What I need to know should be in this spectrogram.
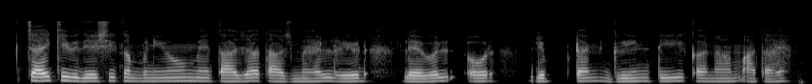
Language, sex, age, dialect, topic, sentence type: Hindi, male, 25-30, Garhwali, agriculture, statement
